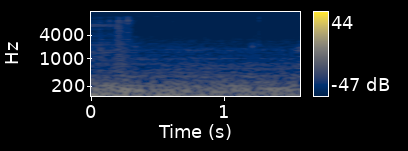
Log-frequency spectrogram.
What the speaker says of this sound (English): I'm gonna push the car here, 30 miles an hour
